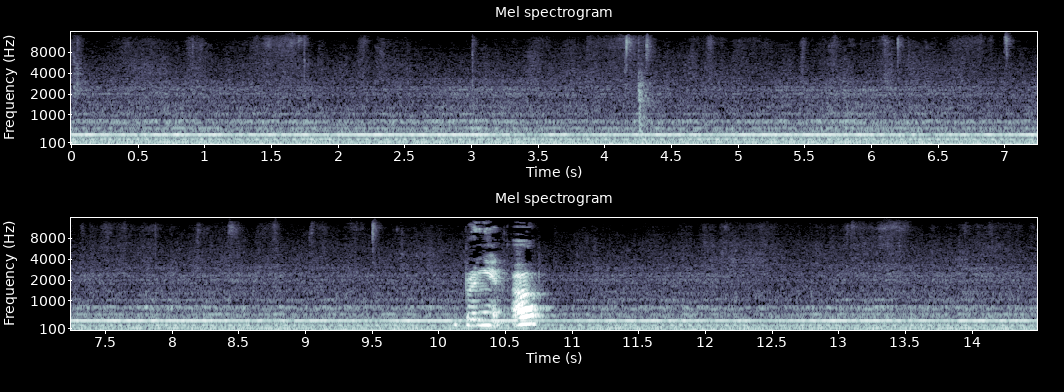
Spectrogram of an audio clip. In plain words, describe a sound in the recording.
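Fabric rustles as it is twisted and tucked.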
